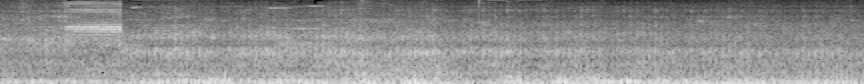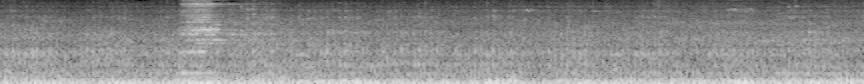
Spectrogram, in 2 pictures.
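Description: City bus driving past in street traffic with a steady low engine rumble. A brief high squeal comes about half a second in, and a short hiss about five seconds in.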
